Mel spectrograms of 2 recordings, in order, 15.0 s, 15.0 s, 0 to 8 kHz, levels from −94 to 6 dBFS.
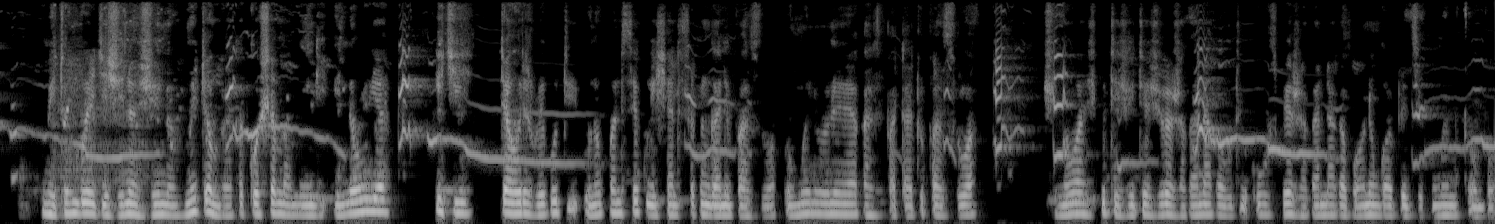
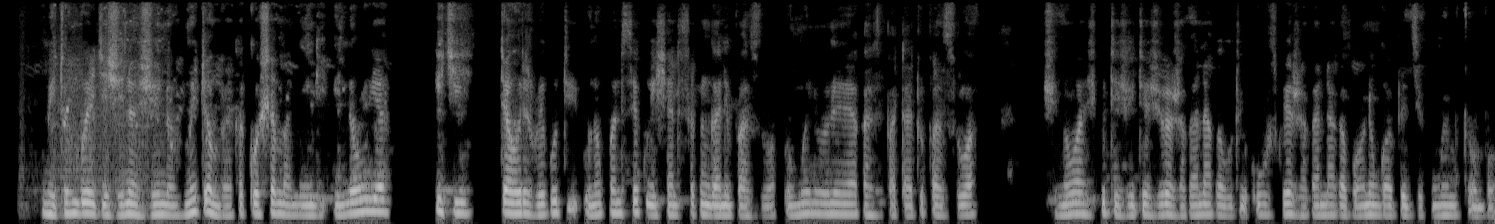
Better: second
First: noise reduction (classical method log-MMSE)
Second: none

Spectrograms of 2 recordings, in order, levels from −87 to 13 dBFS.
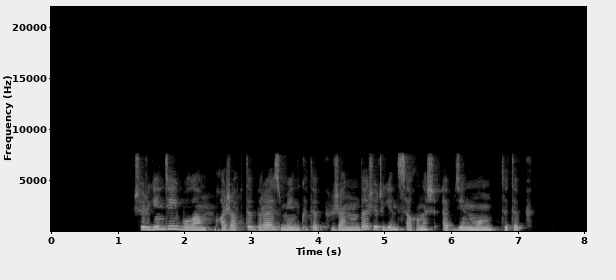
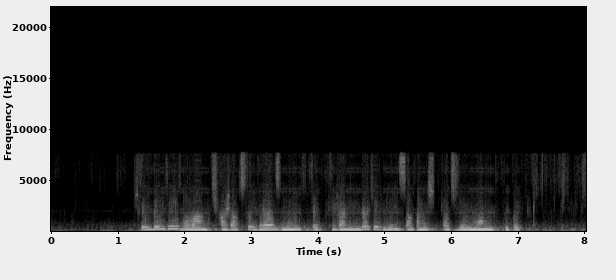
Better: first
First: none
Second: noise reduction (neural separator model SepFormer DNS4)

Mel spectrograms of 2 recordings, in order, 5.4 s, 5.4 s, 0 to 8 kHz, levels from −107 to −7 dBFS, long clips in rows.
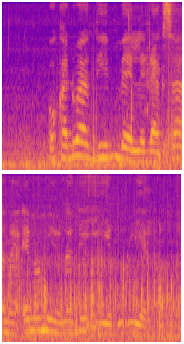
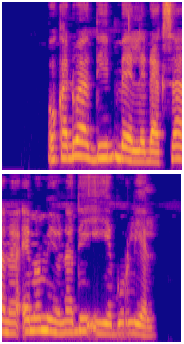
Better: second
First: background sound (Boiling); 4 dB below the speech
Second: none

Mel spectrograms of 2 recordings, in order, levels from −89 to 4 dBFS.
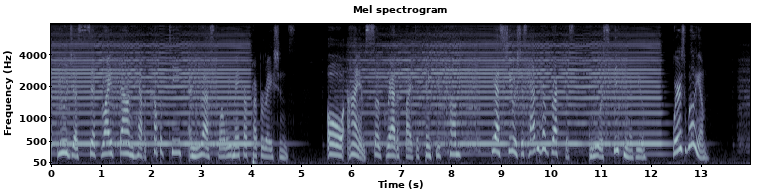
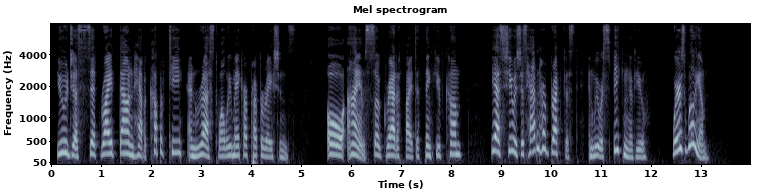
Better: second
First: background sound (Bowed string instrument); 3 dB below the speech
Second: none

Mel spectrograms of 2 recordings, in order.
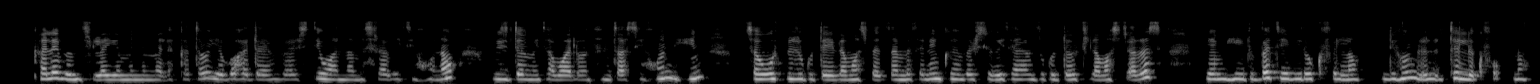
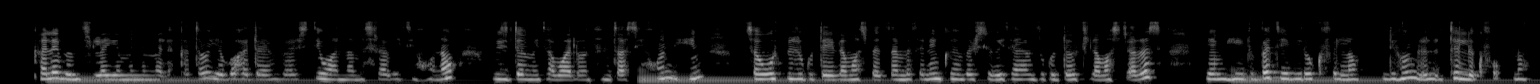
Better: first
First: none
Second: background sound (Bass guitar); 18 dB below the speech

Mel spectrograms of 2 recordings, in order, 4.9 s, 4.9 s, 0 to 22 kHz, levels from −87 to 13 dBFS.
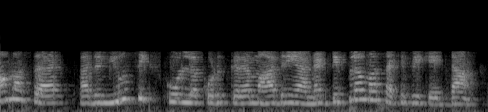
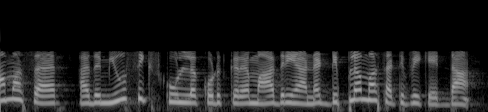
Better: second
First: noise reduction (neural separator model SepFormer DNS4)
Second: none

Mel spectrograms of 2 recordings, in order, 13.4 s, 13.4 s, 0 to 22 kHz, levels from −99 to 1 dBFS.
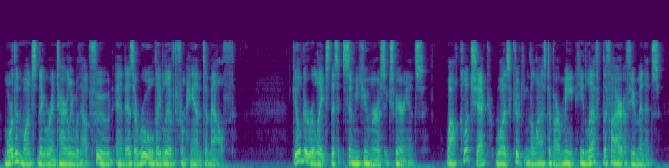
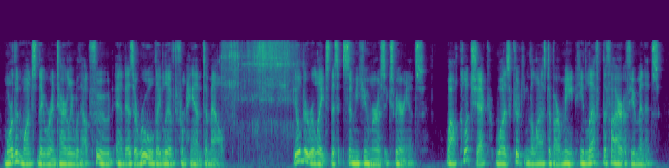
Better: first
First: none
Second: noise reduction (neural separator model SepFormer DNS4)

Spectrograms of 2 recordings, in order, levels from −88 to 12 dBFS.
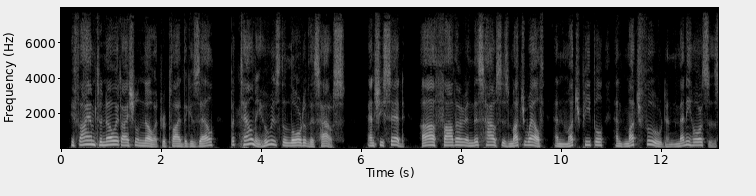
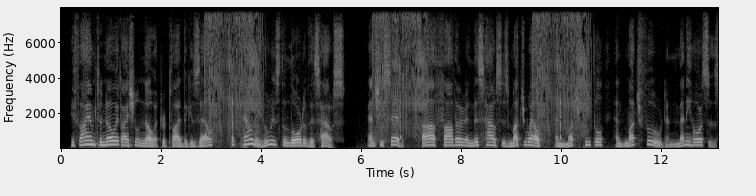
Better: first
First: none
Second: background sound (Fart); 15 dB below the speech

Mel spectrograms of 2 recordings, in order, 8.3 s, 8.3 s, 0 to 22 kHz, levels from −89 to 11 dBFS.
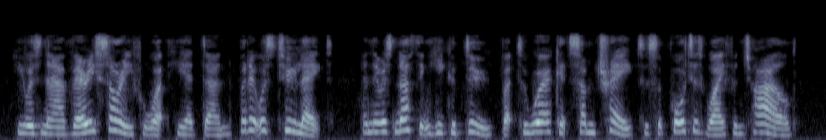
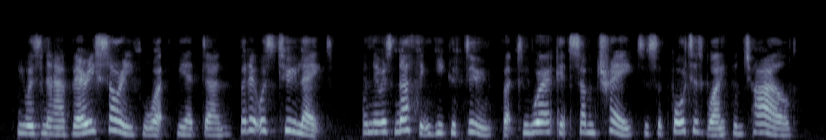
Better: first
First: none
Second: noise reduction (neural mask model DeepFilterNet 3)

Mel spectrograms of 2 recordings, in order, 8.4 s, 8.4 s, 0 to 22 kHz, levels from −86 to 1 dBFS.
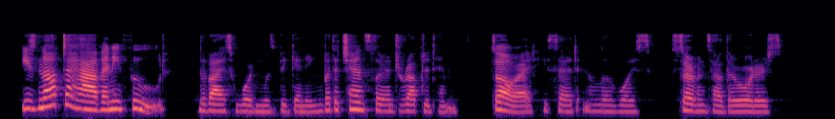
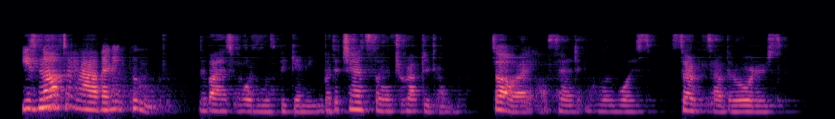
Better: first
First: none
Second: noise reduction (neural mask model DeepFilterNet 3)

